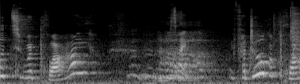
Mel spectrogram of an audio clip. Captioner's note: class laughing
